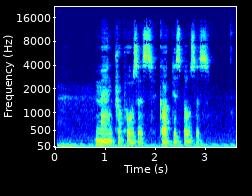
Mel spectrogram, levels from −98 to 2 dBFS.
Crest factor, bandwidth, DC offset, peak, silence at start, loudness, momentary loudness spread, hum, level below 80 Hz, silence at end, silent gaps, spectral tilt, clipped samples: 18 dB; 15.5 kHz; under 0.1%; -20 dBFS; 0.05 s; -36 LUFS; 13 LU; none; -56 dBFS; 0.05 s; none; -3 dB/octave; under 0.1%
